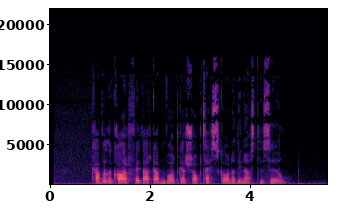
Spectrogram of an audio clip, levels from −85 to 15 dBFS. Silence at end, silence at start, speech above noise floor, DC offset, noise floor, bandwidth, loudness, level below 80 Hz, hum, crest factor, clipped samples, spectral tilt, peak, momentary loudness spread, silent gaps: 0.1 s; 0.1 s; 26 dB; under 0.1%; -52 dBFS; 16 kHz; -27 LUFS; -52 dBFS; none; 22 dB; under 0.1%; -3.5 dB/octave; -6 dBFS; 13 LU; none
